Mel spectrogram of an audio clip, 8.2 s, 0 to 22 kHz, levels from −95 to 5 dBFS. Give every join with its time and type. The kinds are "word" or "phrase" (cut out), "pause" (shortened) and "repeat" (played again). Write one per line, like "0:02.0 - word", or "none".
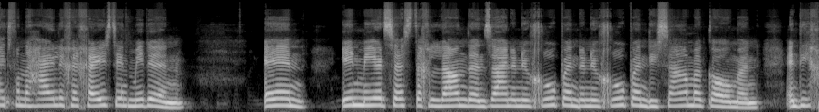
0:01.3 - word
0:03.8 - word
0:05.8 - repeat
